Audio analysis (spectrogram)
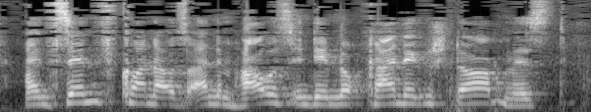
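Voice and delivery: high, hurried recital of the errand; eager repeating. A narrator's reading. Mother memorising her errand as she runs, eager.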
